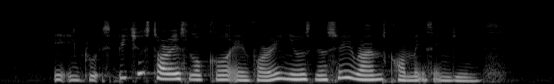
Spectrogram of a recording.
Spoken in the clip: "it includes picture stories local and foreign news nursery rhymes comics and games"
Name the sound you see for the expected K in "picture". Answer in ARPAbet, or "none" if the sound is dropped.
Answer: none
